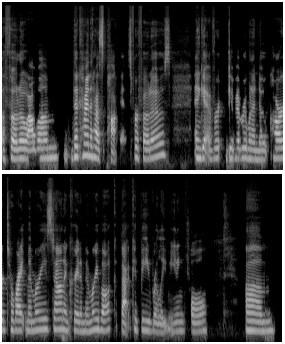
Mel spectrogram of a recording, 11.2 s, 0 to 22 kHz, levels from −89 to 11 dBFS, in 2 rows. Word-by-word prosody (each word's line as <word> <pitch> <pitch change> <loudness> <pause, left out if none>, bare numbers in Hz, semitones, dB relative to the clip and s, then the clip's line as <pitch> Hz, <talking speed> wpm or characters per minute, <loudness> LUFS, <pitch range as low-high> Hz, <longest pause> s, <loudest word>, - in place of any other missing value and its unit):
a 200 - -3
photo 195 0 +4
album, 200 +3 +4 0.3
the 230 +2 +4
kind 255 +1 +7
that - - +2
has 205 -2 +5
pockets 315 0 -3
for 220 -1 -1
photos, 215 +7 -1 0.5
and 210 -1 +2
get 205 - +3
every 200 +2 -4
give 200 -2 -3
everyone 200 -1 -1
a 185 - -3
note 180 0 -5
card 205 0 +3
to 205 0 -4
write 200 0 +2
memories 210 +3 -4
down 220 0 +1
and 200 -2 -4
create 195 -2 -3
a - - -7
memory 200 +5 -4
book, 205 +1 -3
that - - +1
could 210 -4 -9
be 200 -2 -6
really 175 -3 -8
meaningful, 185 +1 -8 0.8
um 190 0 -1
200 Hz, 175 wpm, -23 LUFS, 190-210 Hz, 0.8 s, kind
